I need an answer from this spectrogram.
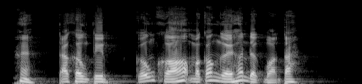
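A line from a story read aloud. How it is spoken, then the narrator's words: Cold, thin laugh. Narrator (Vietnamese): Nàng áo đen cười nhạt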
